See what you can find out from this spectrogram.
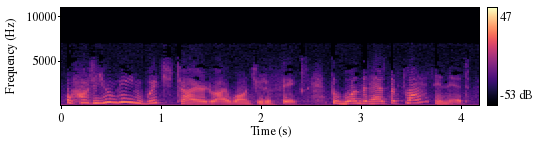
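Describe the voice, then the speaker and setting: An actress playing a flustered, indignant housewife in a 1970s radio drama, stammering and exclaiming. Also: female voice, a little high, very animated, breathy edge. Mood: flustered disbelief. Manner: slow, stammering, swooping exclamations. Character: flustered, indignant housewife, a fire chief's wife. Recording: muffled, narrow vintage radio sound.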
